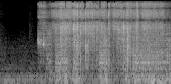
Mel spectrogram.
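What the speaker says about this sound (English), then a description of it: "Yeah, there we got water that came out." Water gushes and splashes out of an RV's low point drains during winterizing. After a brief quiet moment the flow bursts on suddenly and keeps running loud and steady.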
